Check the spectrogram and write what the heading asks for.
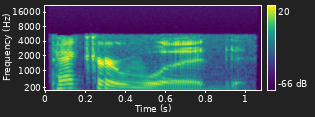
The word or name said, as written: peckerwood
